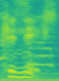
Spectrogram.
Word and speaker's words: Cnicht: is actually quite simple it comes from the old english word night and that was before the letter k was dropped in the pronunciation because it used to be canite and now it's connex and the reason for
